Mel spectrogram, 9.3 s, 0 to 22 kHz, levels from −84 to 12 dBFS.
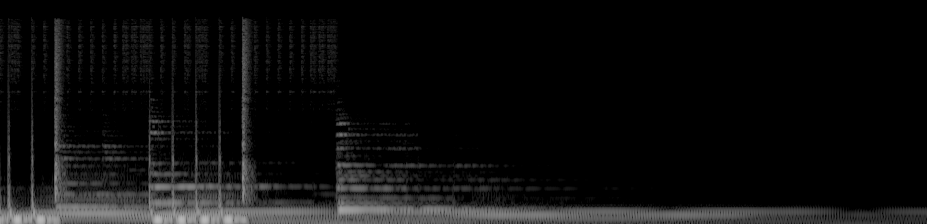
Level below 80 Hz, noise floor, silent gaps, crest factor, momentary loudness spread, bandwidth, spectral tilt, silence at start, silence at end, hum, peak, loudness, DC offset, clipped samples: -32 dBFS; -67 dBFS; none; 18 dB; 21 LU; 16.5 kHz; -6.5 dB/octave; 0 s; 1.65 s; none; -12 dBFS; -33 LUFS; under 0.1%; under 0.1%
